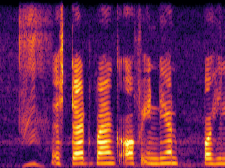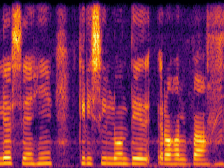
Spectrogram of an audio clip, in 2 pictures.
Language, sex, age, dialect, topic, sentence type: Bhojpuri, female, <18, Southern / Standard, banking, statement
